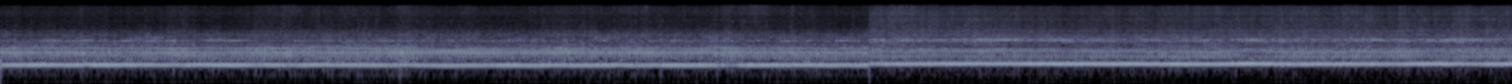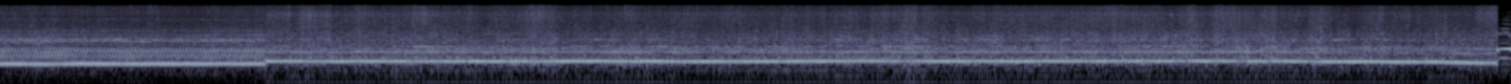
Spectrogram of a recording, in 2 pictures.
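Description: Motorboat engine running steadily, heard from on board, a constant hum that steps abruptly higher in pitch twice, about a third and two thirds of the way through.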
